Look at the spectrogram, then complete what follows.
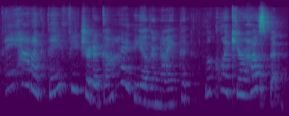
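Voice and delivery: hint at the news like a nosy neighbor; a hint of a gossiping neighbor; gossipy old neighbor.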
